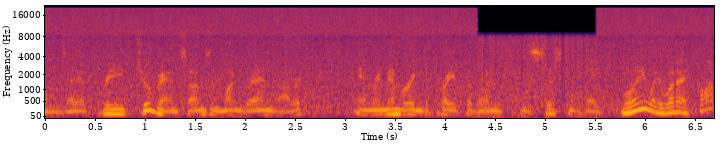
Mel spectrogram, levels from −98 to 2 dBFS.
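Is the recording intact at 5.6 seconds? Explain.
No, a call bitrate drop runs from 4.38 to 5.65 s, just after "remembering to pray for." Its muffled, coarse sound suggests the encoder fell from about 32 to about 10 kbps, and the audio band narrows from 20 kHz to 8 kHz, dulling high frequencies until recovery.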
